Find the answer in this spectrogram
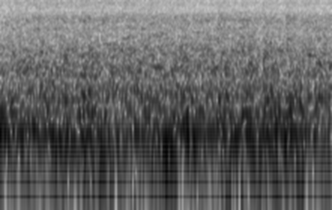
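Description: Steady low background hiss of room tone, with no distinct sounds.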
